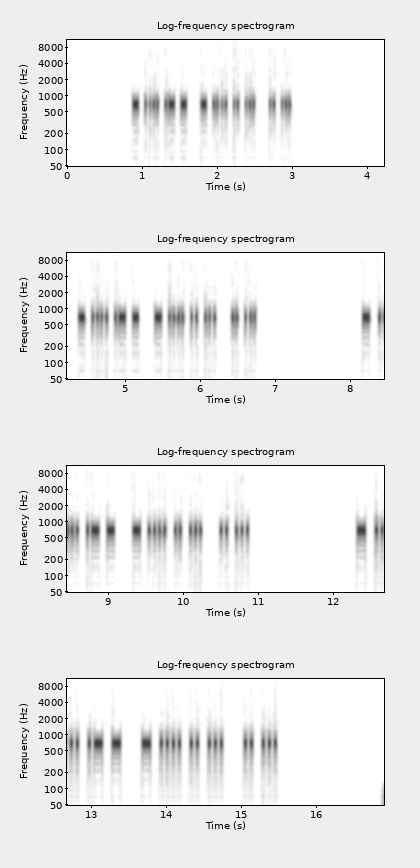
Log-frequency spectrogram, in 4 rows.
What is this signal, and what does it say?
Morse code, heard as a keyed tone, about 36 wpm, 700 Hz. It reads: THAT THIS IS THAT THIS IS THAT THIS IS THAT THIS IS
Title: Speed-Racing - Sets of 3 Words 30wpm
